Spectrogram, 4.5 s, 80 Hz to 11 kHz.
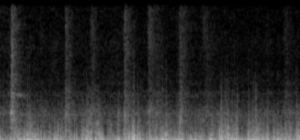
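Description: EN57 electric multiple unit running at speed, heard from an open window: a steady low rumble of the wheels on the rails, with wind buffeting the microphone and repeated sharp clicks about every half second.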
